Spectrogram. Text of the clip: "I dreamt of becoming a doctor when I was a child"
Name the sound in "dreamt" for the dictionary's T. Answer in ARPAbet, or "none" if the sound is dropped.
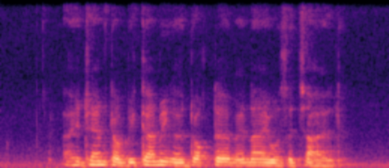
T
